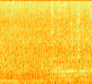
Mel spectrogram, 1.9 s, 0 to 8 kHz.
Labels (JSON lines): {"label": "anthrophony, boat engine", "recorder": "SoundTrap 300"}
